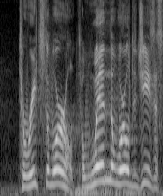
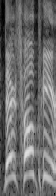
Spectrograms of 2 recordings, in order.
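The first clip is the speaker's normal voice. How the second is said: hope shouted high and loud; preached shout; 10 semitones higher, 10 dB louder, slower than usual. Real, not acted. Pastor to congregation, shouting there's hope here. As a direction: ring out hope to the crowd. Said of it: "Everybody say that".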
